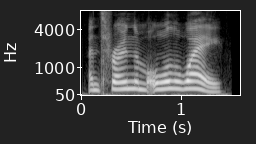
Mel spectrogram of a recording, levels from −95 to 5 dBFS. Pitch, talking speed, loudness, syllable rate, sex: 225 Hz, 190 wpm, -14 LUFS, 4.5 syllables/s, female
